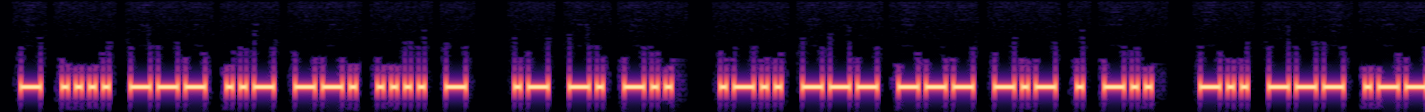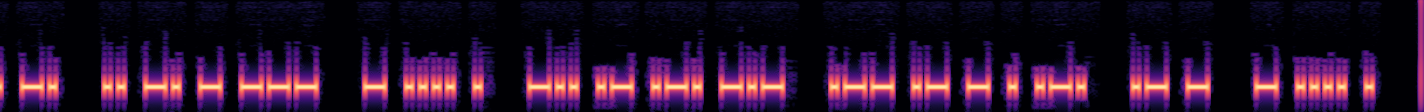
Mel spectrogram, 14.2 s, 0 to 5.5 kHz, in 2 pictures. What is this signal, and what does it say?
Morse code, heard as a keyed tone, about 34 wpm, 600 Hz. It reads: THOUGHT AND LOOKED DOWN INTO THE DARK WATER AT THE
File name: the old man and the sea / the old man and the sea 1 35wpm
